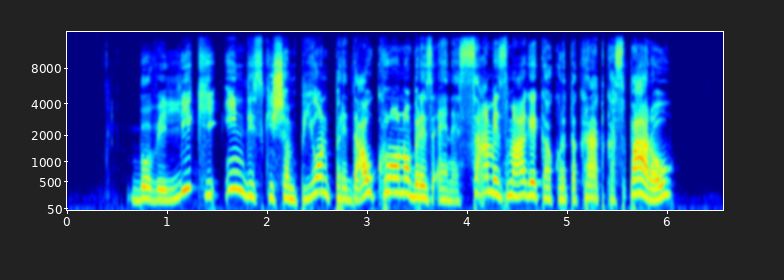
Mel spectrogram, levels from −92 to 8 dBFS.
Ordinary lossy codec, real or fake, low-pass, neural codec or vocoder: none; real; 14.4 kHz; none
